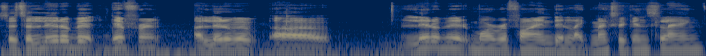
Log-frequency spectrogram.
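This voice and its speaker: A man with an unremarkable speaking voice talks at a fairly quick pace, with fairly high pitch, lively intonation and very even loudness. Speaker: podcast host. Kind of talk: casual conversation.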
